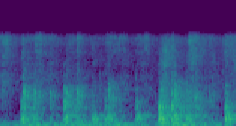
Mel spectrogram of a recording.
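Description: Marker pen writing on a whiteboard: an irregular run of short scrapes and taps, about five or six in two seconds, as the letters go down.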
